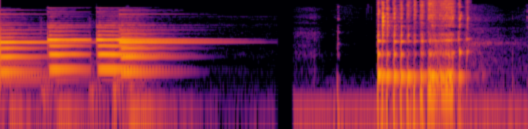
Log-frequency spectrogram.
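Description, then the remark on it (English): A loud, rough burp erupts near the end, following a brief quiet gap and an earlier drawn-out, tonal sound. No one speaks. “If you hold in a fart, it can escape out your mouth.”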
